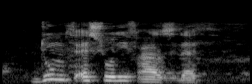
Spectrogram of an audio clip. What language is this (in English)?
Kabyle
